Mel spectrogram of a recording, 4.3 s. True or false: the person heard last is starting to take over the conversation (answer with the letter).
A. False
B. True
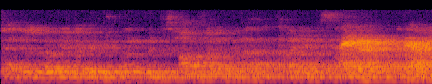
A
